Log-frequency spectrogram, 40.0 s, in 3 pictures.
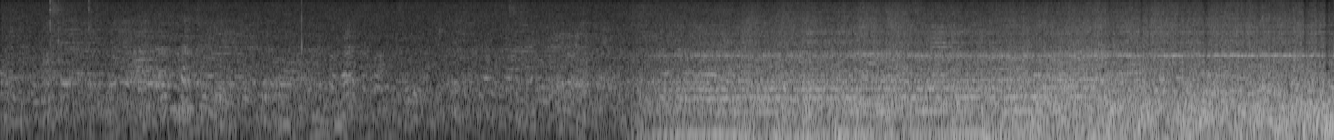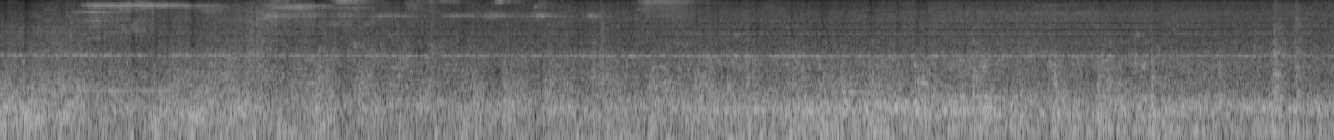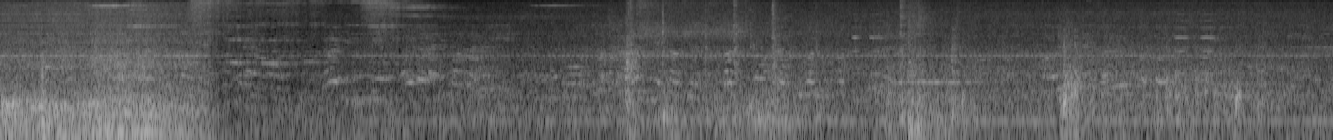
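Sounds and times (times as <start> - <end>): train rumbling: 6.1 - 31.2
wheels squealing: 27.4 - 31.2.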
